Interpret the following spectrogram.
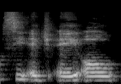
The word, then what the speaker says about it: Chao: Chao Chao is more a Mandarin Chinese phonetic translation of the last name Jiu, and Chiu is more the Cantonese Hong Kong way of pronouncing the word Jiu in Chinese.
